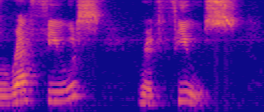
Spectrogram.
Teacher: the stressing is here in the second syllable if it's a verb, and then the stressing is in the first syllable if it's a noun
